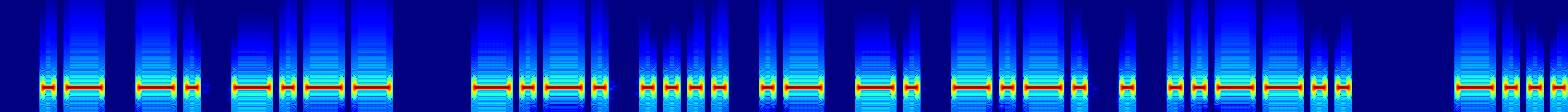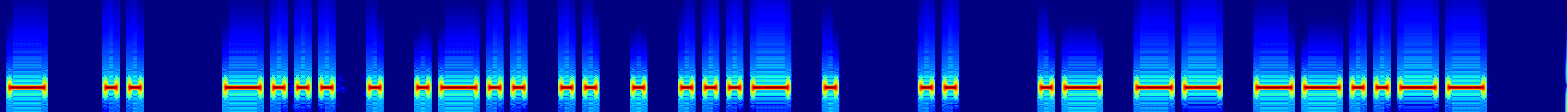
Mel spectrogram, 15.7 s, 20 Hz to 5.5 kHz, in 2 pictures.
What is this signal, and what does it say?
Morse code, heard as a keyed tone, about 20 wpm, 600 Hz. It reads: ANY CHANCE? <BT> I BELIEVE I AM,
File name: cw-books / winnie-the-pooh / winnie-20wpm-page-0084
